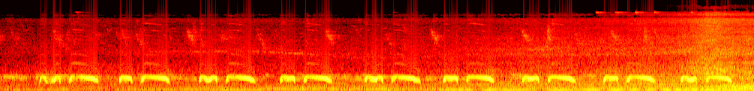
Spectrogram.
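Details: Spotted dove cooing steadily, a low two-part hooting phrase repeated about ten times in ten seconds, with faint high chirps of other birds and a rumble of passing traffic toward the end.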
